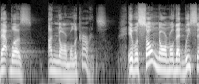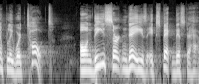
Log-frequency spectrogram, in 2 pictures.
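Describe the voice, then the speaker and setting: A man with a Southern US accent, high-pitched and animated, fairly slow, with lively intonation on a very clean recording with a silent background. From US South, North Carolina. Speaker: preacher. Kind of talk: sermon.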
